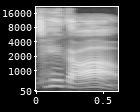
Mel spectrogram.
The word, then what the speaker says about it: 제: 용도가 굉장히 많은 거죠 이번에는 제 이거는 이제 입꼬리를 옆으로 당긴다는 기분으로 발음을 하셔야 돼요 일상적으로 잘 구별이 잘 안되지요 소리를 듣고 그러나 앞에 재는 턱을 밑으로 내린다는 생각으로 제 그리고 지금 어이는 옆으로 늘린다고 생각하고 제 이렇게 발음을 하시면 됩니다 자 우선 고유어재를 보면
